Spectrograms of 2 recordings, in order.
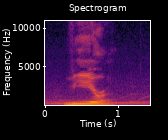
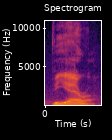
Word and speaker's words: Viera: A Viera! proud daughter of Dalmasca and general of Lente's Tears. And yes, Moogle, I am a Vera. A V-era? V-era? V-era? V-era? V-era? V-era? V-era? Viera.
